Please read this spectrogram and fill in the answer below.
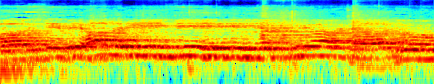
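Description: Devotional kirtan singing: voices chanting a melody in long, drawn-out notes that glide from pitch to pitch.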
